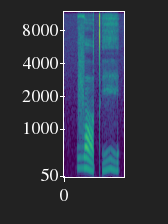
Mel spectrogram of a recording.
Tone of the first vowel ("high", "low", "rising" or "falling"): falling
